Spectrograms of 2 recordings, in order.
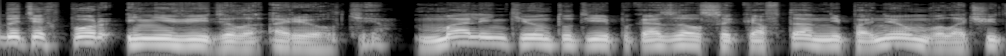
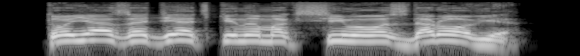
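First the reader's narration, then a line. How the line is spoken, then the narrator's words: Shouted. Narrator (Russian): Данилка крикнул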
